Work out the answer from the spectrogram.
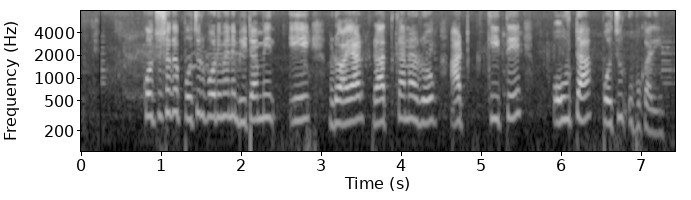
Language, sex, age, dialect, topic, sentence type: Bengali, female, 18-24, Western, agriculture, statement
